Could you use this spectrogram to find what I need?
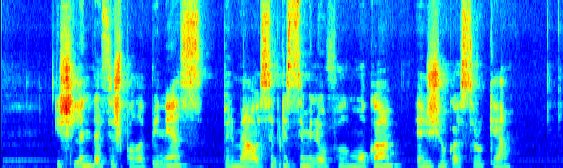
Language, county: Lithuanian, Šiauliai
